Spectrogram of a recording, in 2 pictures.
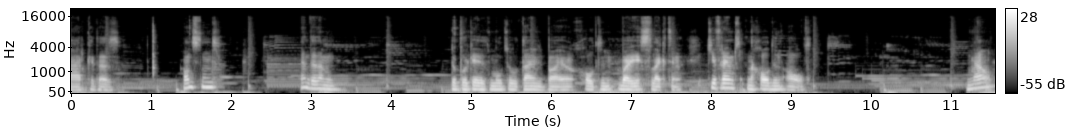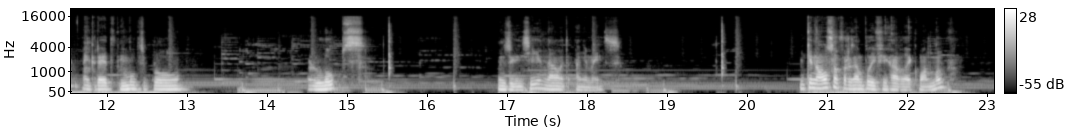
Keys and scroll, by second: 15.4 space, 19.5 space.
